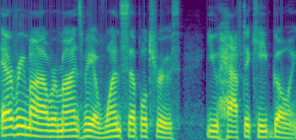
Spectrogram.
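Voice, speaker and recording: This is an unremarkable speaking voice, a man's at medium pitch. He talks at a moderate pace with ordinary pitch variation. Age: 60s. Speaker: retirement travel vlogger. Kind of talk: scripted narration.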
